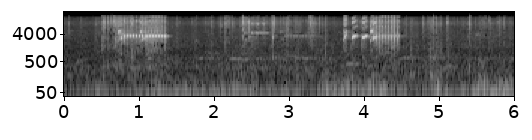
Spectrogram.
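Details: Canary mating song for training other canaries: a loud steady whistled note held for about half a second, then softer buzzy high phrases and a burst of rapid high trilled notes near four seconds, separated by quiet gaps with faint background hiss.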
